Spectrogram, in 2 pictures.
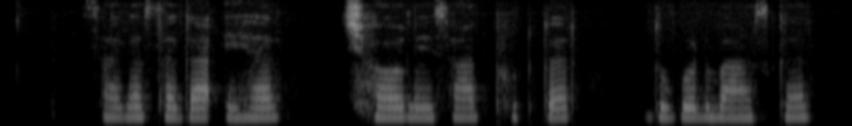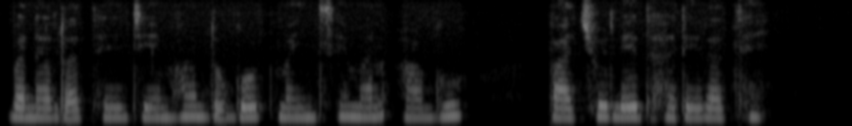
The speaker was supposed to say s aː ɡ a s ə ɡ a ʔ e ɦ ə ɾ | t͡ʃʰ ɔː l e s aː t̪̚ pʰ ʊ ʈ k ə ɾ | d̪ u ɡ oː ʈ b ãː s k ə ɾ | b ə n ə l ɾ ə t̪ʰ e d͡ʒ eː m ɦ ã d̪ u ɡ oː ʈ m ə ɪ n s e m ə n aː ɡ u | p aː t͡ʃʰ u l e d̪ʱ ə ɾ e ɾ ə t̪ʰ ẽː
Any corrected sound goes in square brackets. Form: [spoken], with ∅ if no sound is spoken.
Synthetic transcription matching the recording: s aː ɡ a s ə ɡ a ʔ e ɦ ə ɾ | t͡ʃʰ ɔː l e s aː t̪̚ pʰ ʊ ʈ k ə ɾ | d̪ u ɡ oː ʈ b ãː s k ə ɾ | b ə n ə l ɾ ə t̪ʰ e d͡ʒ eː m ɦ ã d̪ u ɡ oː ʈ m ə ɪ n s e m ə n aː ɡ u | p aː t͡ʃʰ u l e d̪ʱ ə ɾ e ɾ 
